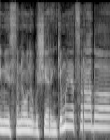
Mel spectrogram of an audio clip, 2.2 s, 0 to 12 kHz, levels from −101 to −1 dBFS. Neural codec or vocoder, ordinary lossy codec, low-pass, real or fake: none; AAC, 64 kbps; 10.8 kHz; real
